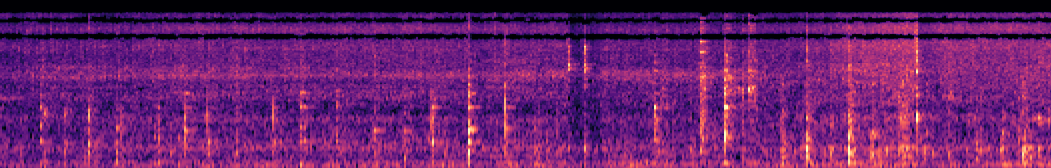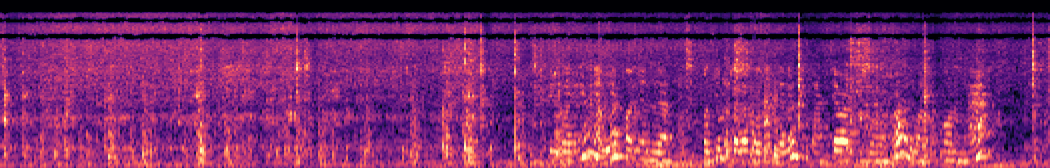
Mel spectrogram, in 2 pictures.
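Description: Onion, tomato and coriander-mint paste sizzling in oil in a pressure cooker pan while a steel spoon stirs it, scraping and clicking against the pot. The stirring gets busier and louder in the last few seconds.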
